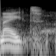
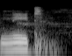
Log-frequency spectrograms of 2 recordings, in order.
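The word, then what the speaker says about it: Neyt: Hayden Knight is how it's pronounced. It's N-E-Y-T. I was going with Neat. It's Neat that he pronounces it Knight.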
